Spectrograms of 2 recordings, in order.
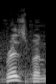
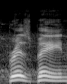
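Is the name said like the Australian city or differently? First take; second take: Australian city; differently. First: The name is said like the Australian city. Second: The name is said unlike the Australian city. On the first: The speaker calls it wrong. "not Brisbane like you're when you're in Australia" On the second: The speaker calls it right. "It is Brisbane"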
